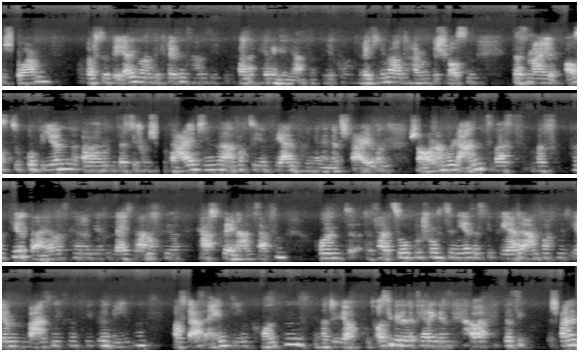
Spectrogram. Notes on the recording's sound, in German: SORRY für die schlechte Audioqualität! Auch wenn unser Mikrofon diesmal etwas gestreikt hat.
